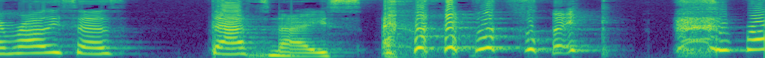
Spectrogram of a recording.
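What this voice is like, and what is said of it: Usual voice. Nothing is said of it.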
